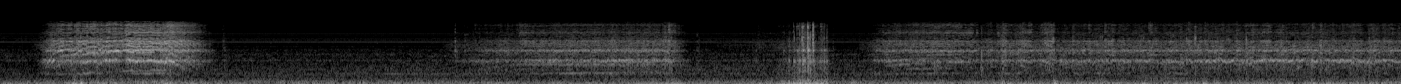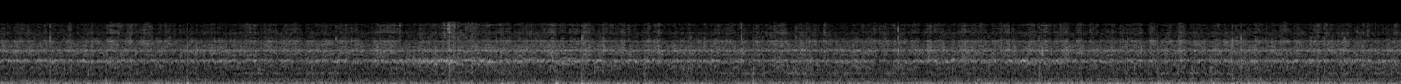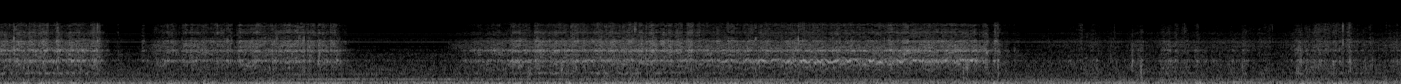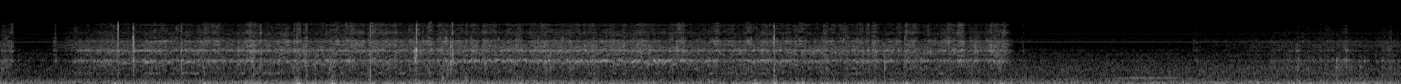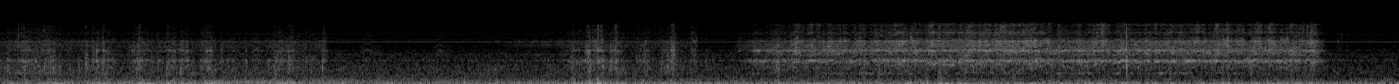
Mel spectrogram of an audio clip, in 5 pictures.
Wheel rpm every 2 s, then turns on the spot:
80, 0, 30, 30, 30, 60, 70, 70, 70, 70, 70, 60, 70, 70, 50, 50, 40, 70, 60, 10, 20, 40, 70, 70, 70, 60, 10, 10, 20, 10, 10, 20, 60, 70, 40.
6-8 38-42 54-60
